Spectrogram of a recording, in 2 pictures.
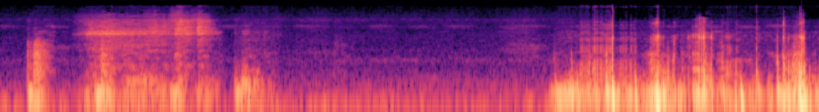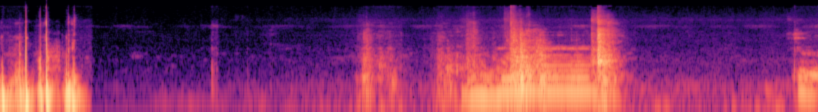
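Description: A tyre and alloy wheel handled on a tile floor: scattered knocks, then a dense run of sharp knocks and thuds about six seconds in as the wheel is tipped over and laid flat. Near the end comes a steady pitched drone lasting about two seconds.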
